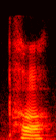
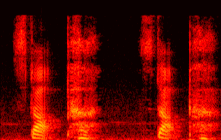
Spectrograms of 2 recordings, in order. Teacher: that P is just a slight aspirated P it's not PA stop stop we don't want to over emphasize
